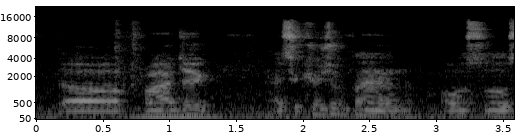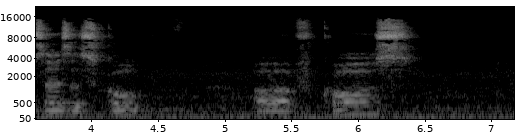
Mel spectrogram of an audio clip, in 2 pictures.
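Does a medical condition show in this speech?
No.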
